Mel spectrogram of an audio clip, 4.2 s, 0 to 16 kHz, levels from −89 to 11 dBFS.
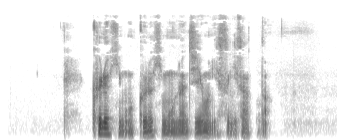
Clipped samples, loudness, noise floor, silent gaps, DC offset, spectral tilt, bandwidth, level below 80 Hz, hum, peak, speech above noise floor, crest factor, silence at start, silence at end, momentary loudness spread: under 0.1%; -29 LUFS; -74 dBFS; none; under 0.1%; -5 dB/octave; 11.5 kHz; -60 dBFS; none; -6 dBFS; 45 dB; 24 dB; 0.8 s; 0.85 s; 18 LU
